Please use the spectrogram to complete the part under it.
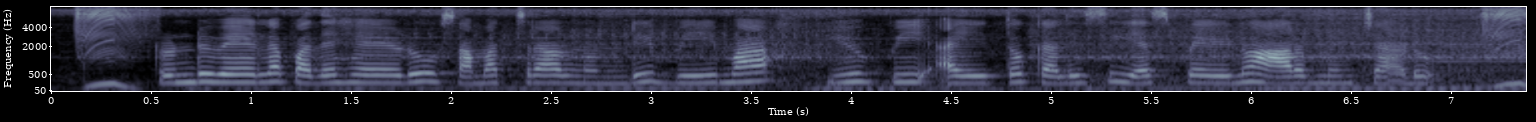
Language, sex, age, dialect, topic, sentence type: Telugu, female, 25-30, Southern, banking, statement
